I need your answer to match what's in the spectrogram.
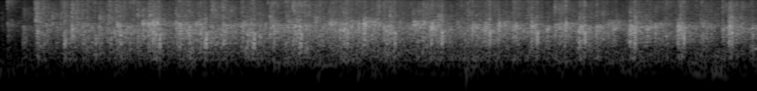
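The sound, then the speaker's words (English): An audience at the Stanford Africa Forum claps steadily for several seconds as a speaker is brought up, a dense, even patter of many hands with a bright, crackling texture and no voices standing out. “So if you could just round of applause, sort of bring up Mr.”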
